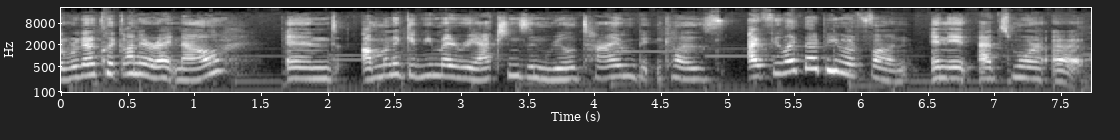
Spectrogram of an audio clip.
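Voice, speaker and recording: A woman artist vlogger talking casually and enthusiastically straight to her viewers. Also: fairly high pitch. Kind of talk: casual vlog chat and voice-over narration.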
